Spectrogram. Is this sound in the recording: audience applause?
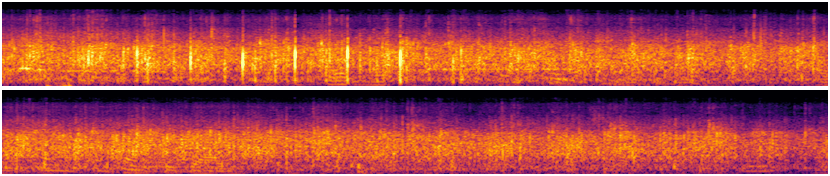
yes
